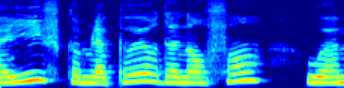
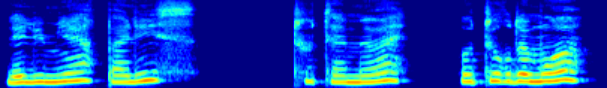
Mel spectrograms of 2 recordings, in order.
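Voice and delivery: usual speaking voice

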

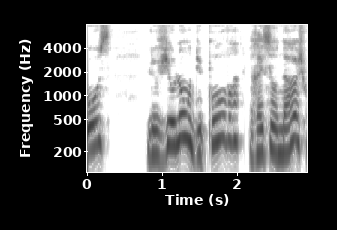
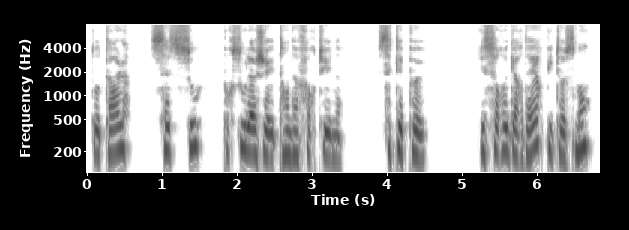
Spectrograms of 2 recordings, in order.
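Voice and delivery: plain reading voice

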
